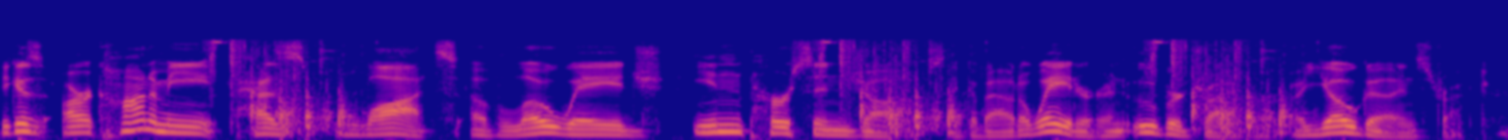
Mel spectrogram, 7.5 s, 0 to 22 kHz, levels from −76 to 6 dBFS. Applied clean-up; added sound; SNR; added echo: none; Shatter; 10 dB; none.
